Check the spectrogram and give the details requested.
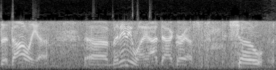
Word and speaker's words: Idalia: That name is not pronounced Idalia. It's the I is silent. It's interesting to me that everybody's mispronouncing the name. Anyone that has that name, they are called Idalia.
